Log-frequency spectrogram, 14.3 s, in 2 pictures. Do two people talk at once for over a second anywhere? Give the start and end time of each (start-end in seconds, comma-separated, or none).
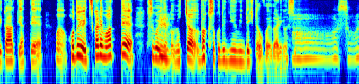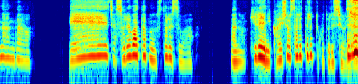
none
